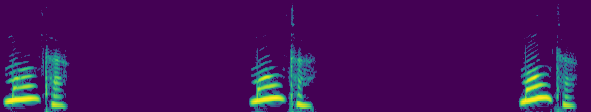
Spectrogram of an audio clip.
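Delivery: "Malta" with "Mal" high and loud, "ta" dropping; stressed first syllable. Shown as a demonstration. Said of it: "guess which syllable is stressed".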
